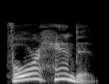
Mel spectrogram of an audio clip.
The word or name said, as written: forehanded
